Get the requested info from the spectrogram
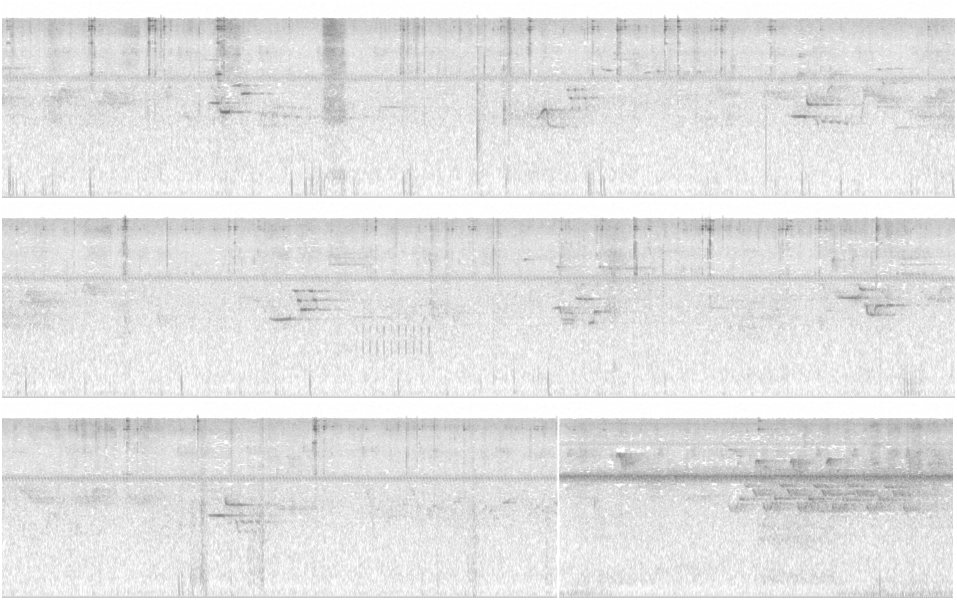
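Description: Faint countryside ambience: a steady high insect drone with short bird chirps every second or two. Near the end the insect drone gets louder and a pulsing insect chorus joins in.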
